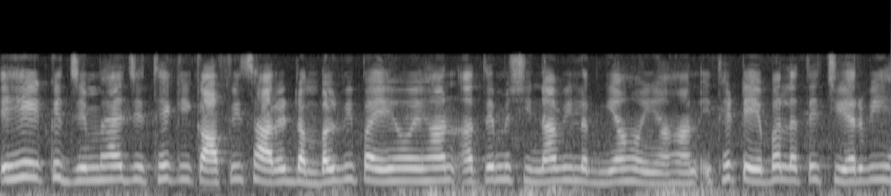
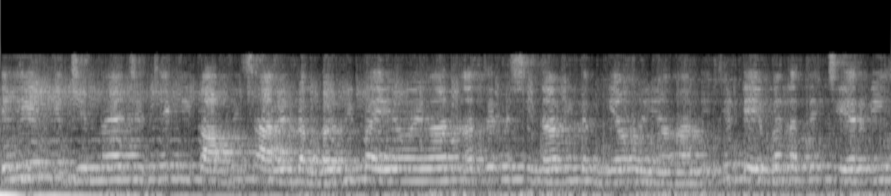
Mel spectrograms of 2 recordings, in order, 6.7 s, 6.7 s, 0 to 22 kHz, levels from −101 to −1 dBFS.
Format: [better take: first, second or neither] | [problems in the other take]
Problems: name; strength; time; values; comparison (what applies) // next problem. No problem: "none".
first | noise reduction (neural separator model SepFormer DNS4)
